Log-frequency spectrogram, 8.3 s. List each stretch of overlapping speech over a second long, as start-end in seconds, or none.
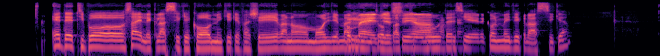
4.2-5.8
